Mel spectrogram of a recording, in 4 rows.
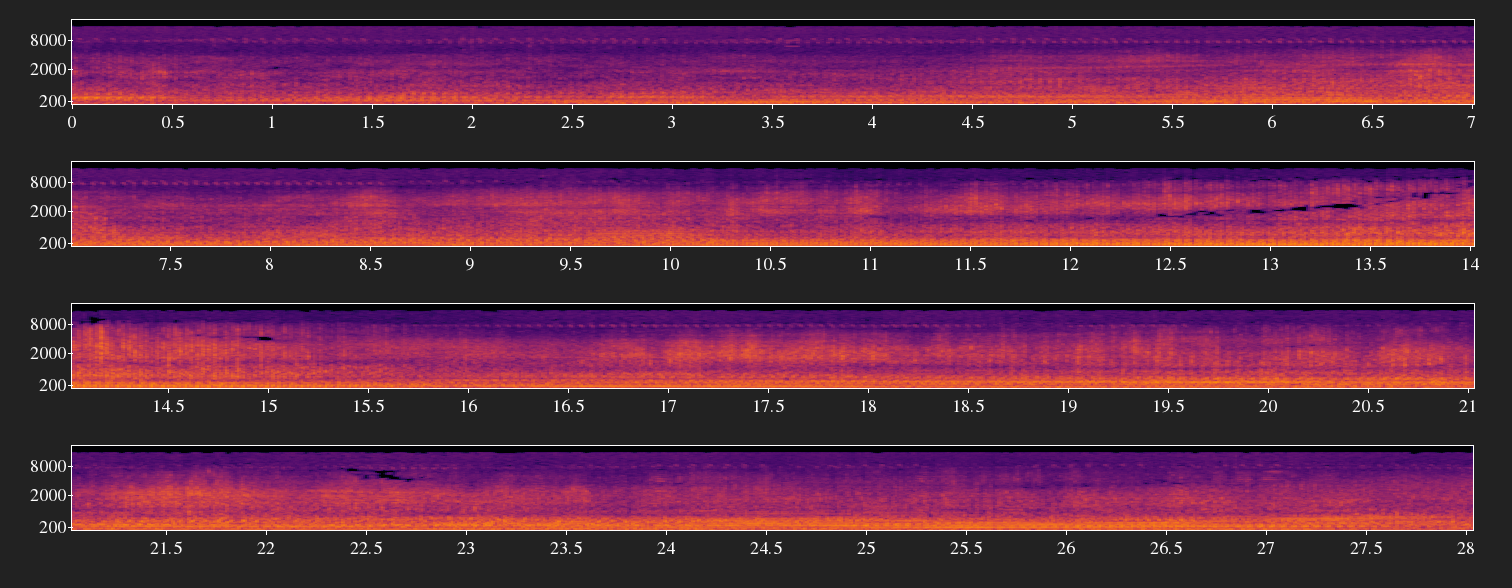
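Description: CAC Ceres agricultural plane's Pratt & Whitney R-1340 radial engine and propeller droning steadily in a low flypast. It swells to its loudest about halfway through.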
